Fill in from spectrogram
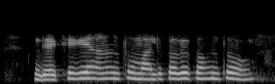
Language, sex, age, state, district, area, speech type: Odia, female, 30-45, Odisha, Boudh, rural, conversation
